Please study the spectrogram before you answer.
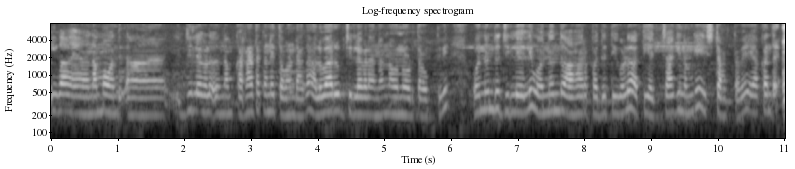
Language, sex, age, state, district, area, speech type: Kannada, female, 30-45, Karnataka, Vijayanagara, rural, spontaneous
